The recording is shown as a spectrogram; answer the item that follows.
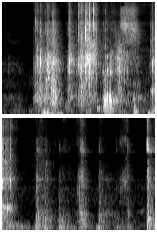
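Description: Paper sheets and cardboard being handled and shifted on a desk: a quick run of rustles and light knocks starting about half a second in, thinning to a few scattered ones later.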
